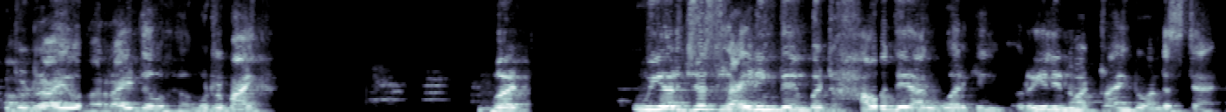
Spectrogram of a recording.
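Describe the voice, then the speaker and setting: Middle-aged Indian man, Marathi native, lecturing on a call; high voice, a bit far from the mic. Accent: Indian English. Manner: earnest, advising, many fillers. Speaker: guest lecturer.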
